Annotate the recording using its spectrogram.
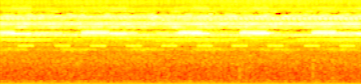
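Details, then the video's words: Crickets chirping during evening in a park, a bright layered insect chorus with a steady high buzz and regular lower chirps, volume rising and dipping slightly. "Cricket Sounds in a Peaceful Park"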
